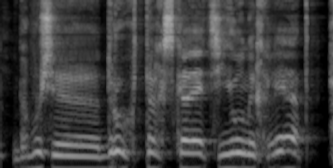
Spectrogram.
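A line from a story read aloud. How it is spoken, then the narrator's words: Hoarse wolf. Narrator (Russian): хрипел волк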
